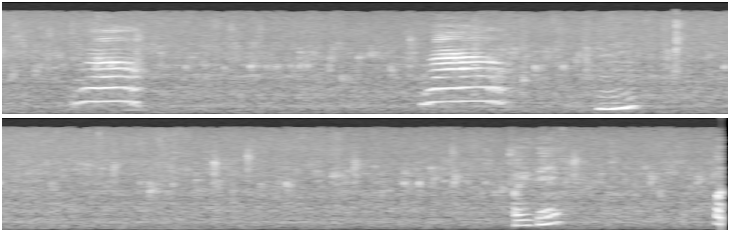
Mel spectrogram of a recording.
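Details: Domestic cat, often perched on shelves or a cage top, answering its owner's voice indoors: two short harmonic meows about two seconds apart, then brief chirping sounds, with a woman's soft speech between calls.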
